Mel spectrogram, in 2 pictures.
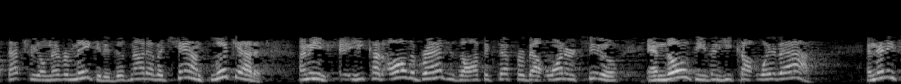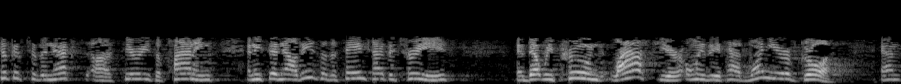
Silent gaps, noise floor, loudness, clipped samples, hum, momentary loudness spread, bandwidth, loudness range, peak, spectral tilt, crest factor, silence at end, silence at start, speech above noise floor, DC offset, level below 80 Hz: none; -52 dBFS; -24 LUFS; under 0.1%; none; 8 LU; 3.9 kHz; 3 LU; -6 dBFS; -9.5 dB/octave; 20 dB; 0 s; 0 s; 28 dB; under 0.1%; -78 dBFS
